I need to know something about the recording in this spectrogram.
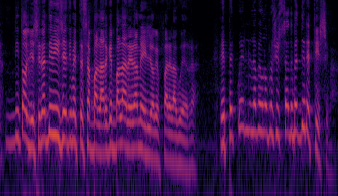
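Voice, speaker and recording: A man's voice: high-pitched, fairly bright tone. A man with a southern Italian accent narrating a first-person story as a stage actor, in lyrical, repeating phrases.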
